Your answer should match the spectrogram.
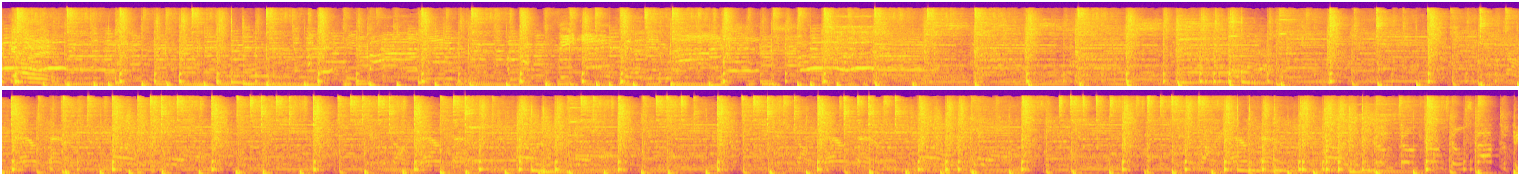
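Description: Electronic drum kit played along to an upbeat dance-pop backing track: a steady, driving beat of kick, snare and cymbals over the song's bass and vocals.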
